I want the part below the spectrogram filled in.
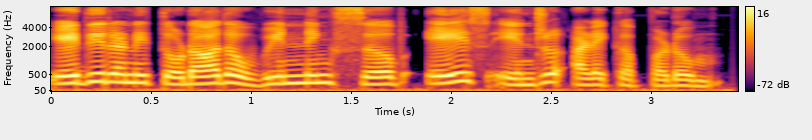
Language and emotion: Tamil, neutral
